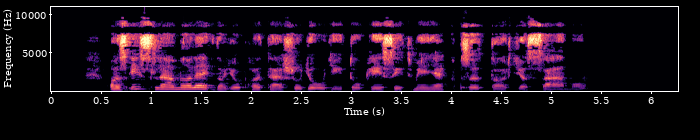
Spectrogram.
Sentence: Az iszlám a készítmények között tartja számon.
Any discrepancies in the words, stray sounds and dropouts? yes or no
yes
